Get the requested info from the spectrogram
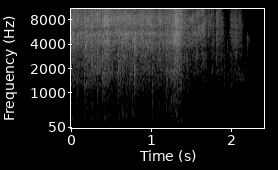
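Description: Plastic bubble wrap crinkling and crackling as it is handled and pulled off a small package, dying away near the end.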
